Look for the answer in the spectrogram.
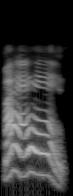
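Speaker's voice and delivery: short high shriek, imitating a frantic mother; a quick hammed-up cry of panic; mock panic scream. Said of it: "was in that, like".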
